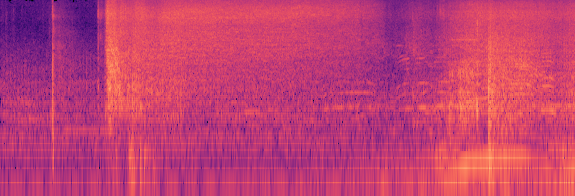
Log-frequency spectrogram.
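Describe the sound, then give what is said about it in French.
A chainsaw engine revs and whines up and down as it saws trees in a forest next to a police line, amid steady outdoor rumble, with a few sharp bangs cutting through and voices faintly in the background. “il y a une tronçonneuse qui était sortie dans, dans la forêt juste à côté de la ligne de keuf et on est en train de scier des arbres pour les empêcher de passer.”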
